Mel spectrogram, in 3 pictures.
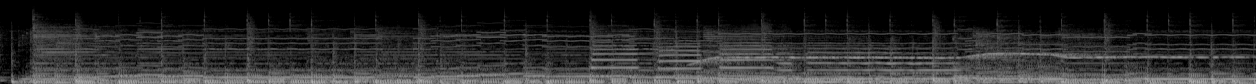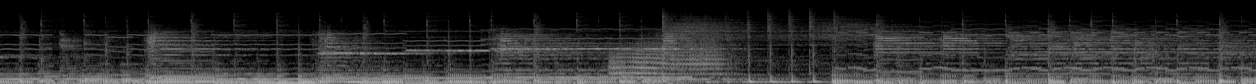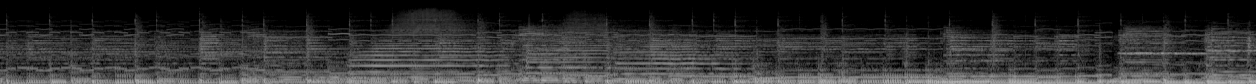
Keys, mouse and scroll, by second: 0.3 shift+middle drag, 1.6 shift+middle click, 2.8 shift+middle drag, 3.7 shift+middle drag, 5.8 shift+right click, 9.1 shift+right click, 10.5 shift+right click, 12.7 shift+right click, 14.3 click, 15.8 click, 16.6 scroll down 1, 17.1 shift+right click, 18.2 ctrl+shift+right click, 19.1 ctrl+shift+right click, 20.0-20.6 shift+middle drag, 20.7 shift+right click, 22.6 shift+right click, 23.3 shift+middle click, 25.3 shift+right click, 27.0 shift+middle click, 27.7 shift+right click, 31.1 shift+right click.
